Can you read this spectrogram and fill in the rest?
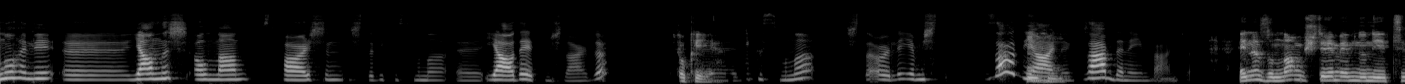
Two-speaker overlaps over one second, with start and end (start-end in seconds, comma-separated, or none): none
